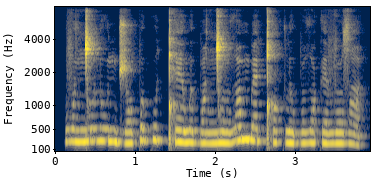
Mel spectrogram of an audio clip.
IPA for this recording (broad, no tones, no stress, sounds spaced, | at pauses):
v ʌ ŋ͡ǀ u l u n d͡ʒ ɔ p ʌ kʷ i ǃʰ ɛ w ə b ɑ ŋ͡ǀ u ðˤ ʌ m b æ ǃʰ ɔ k l ʊ b u ðˤ ʊ k ɛ v u zˤ æ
